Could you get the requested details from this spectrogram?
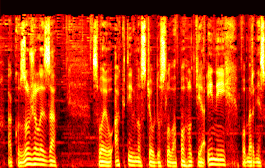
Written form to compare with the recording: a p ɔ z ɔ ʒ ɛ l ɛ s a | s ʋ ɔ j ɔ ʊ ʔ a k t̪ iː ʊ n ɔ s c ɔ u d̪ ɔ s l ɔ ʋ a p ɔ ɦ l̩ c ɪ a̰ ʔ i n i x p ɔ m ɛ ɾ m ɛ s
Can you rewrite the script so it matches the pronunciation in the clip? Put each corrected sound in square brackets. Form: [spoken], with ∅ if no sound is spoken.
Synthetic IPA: a [k] ɔ z ɔ ʒ ɛ l ɛ [z] a | s ʋ ɔ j ɔ ʊ ʔ a k t̪ iː ʊ n ɔ s c ɔ [ʊ] d̪ ɔ s l ɔ ʋ a p ɔ ɦ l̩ c ɪ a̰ ʔ i n [iː] x p ɔ m ɛ ɾ [ɲ] ɛ s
